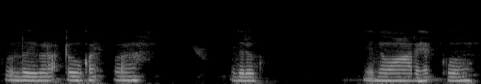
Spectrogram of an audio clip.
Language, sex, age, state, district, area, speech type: Santali, female, 60+, West Bengal, Bankura, rural, spontaneous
